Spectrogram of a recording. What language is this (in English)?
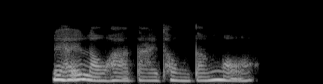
Cantonese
